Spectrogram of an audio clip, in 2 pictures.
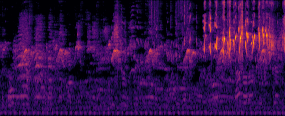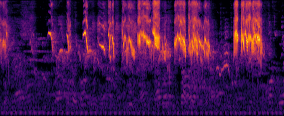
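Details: Irani Mashadi jhal, a skylark kept as a singing bird, giving powerful nonstop song: bursts of buzzy, trilled high notes with rising whistles, growing louder after the first few seconds, over a low steady hum.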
